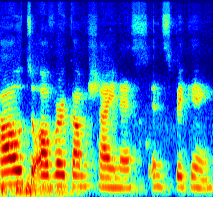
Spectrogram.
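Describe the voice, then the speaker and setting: In a Filipino accent, a woman speaks at a medium pitch. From Philippines, Pangasinan. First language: Pangasinan. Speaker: vlogger teaching spoken English. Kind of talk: live stream talk to viewers. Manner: halting, with fillers.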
